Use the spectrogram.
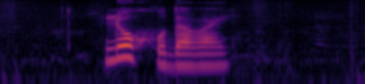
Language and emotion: Russian, neutral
